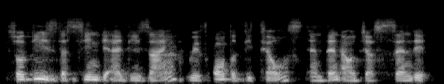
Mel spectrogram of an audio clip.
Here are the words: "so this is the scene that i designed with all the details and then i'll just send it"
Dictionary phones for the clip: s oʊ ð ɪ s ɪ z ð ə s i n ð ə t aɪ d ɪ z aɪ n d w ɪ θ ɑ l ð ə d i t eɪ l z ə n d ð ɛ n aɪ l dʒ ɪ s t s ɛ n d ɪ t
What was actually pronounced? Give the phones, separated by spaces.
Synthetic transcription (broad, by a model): s oʊ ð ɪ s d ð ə s i n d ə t aɪ d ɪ z aɪ n w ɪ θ ɑ l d ə d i t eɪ l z ə n d ɛ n aɪ w dʒ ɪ s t s ɛ n d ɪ t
